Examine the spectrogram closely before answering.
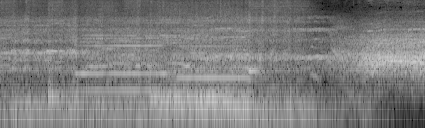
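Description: A rock band plays loudly with heavy guitars and drums in a large arena.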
